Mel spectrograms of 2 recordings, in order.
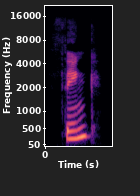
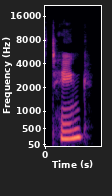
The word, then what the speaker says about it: think: Marco would often pronounce words like think and thank as tink and tank.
